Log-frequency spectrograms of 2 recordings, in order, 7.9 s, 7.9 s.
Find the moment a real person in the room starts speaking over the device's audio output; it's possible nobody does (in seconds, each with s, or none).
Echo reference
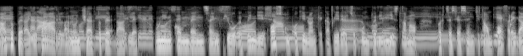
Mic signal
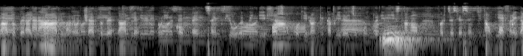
5.7 s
